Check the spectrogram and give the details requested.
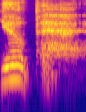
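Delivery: drained, lifeless, breathy whisper. Trying the line as Cloud with the bet drained out: Cloud impression, drained. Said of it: "the bet has to just, like, drain out of it".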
